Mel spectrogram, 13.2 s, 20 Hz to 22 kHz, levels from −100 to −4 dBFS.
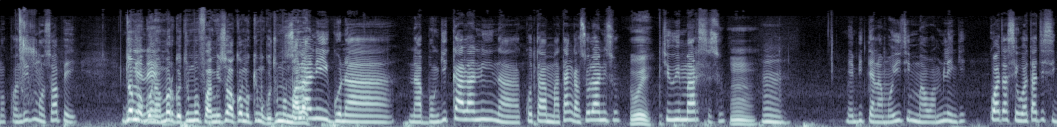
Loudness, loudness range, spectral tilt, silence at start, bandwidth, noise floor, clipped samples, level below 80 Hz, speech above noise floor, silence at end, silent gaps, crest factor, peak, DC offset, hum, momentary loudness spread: -19 LUFS; 8 LU; -5.5 dB/octave; 0 s; 16 kHz; -38 dBFS; under 0.1%; -38 dBFS; 20 dB; 0 s; none; 18 dB; -2 dBFS; under 0.1%; none; 13 LU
